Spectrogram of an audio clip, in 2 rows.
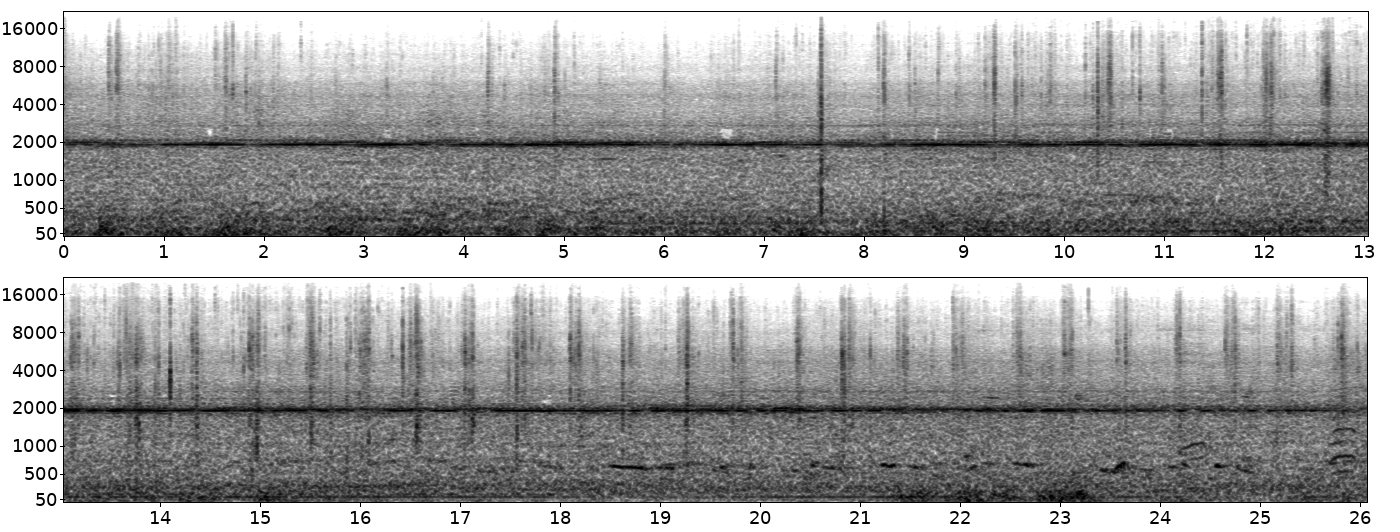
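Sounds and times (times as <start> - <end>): falling wet snow rushing: 7.1 - 17.3.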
